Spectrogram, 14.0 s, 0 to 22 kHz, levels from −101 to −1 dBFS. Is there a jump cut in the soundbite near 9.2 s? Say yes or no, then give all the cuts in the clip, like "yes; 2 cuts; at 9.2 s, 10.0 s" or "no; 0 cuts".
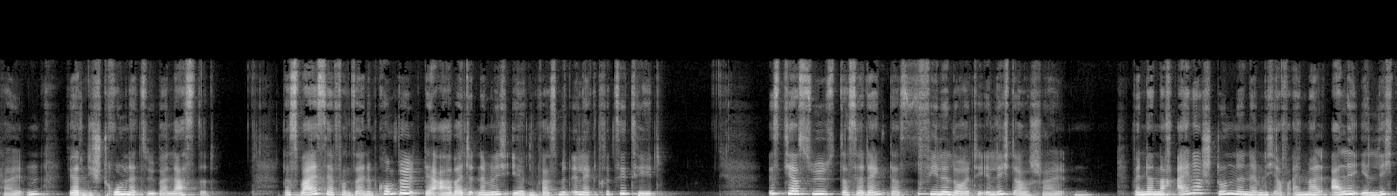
yes; 2 cuts; at 9.2 s, 11.2 s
